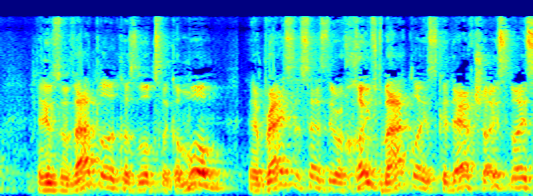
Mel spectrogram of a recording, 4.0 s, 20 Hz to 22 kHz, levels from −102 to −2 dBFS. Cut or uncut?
cut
